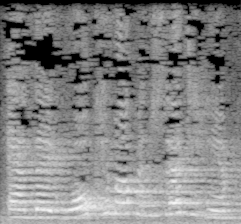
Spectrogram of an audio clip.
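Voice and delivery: ordinary talk, nothing marked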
